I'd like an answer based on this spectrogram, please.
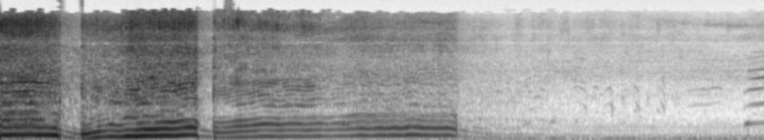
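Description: Pickup truck engine revving high, its pitch dipping briefly twice, then dropping away suddenly about three and a half seconds in, leaving a faint low rumble.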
